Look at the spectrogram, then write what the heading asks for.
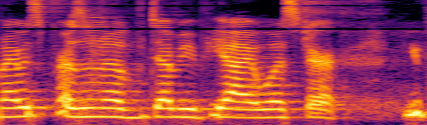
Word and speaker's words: Worcester: Prior to leading JPL, Leshin was president of Worcester Polytechnic Institute, served as Rensselaer Polytechnic Institute School of Science dean, and held senior executive positions at NASA.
